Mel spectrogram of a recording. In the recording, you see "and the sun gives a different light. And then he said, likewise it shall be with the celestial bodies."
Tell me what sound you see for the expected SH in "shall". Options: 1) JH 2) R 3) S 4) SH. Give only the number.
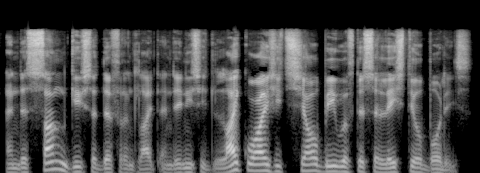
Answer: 4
